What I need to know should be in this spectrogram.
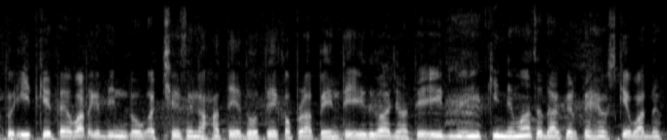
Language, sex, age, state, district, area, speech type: Urdu, male, 18-30, Bihar, Saharsa, rural, spontaneous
